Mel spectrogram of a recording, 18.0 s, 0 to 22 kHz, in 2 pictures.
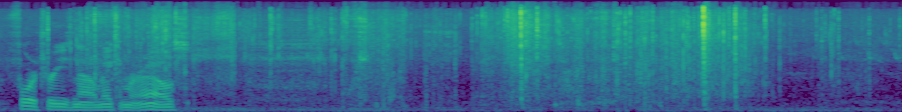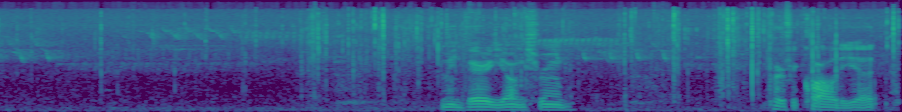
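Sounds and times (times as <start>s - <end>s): leaves rustling and crunching: 0.3s - 18.0s
faint bird chirps: 5.8s - 16.7s.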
